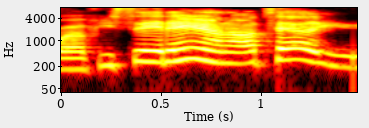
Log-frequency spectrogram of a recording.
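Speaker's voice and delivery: put-on rural country-boy accent. Retelling what a man said after slamming his hand on the table, country boy accent. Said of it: "I say that with an accent because I feel like he has an accent".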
